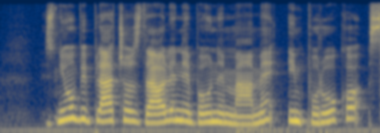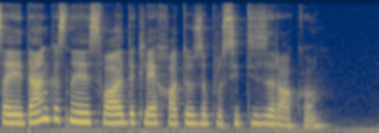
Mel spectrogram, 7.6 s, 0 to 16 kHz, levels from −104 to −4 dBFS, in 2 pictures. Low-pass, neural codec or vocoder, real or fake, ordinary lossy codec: 14.4 kHz; none; real; none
